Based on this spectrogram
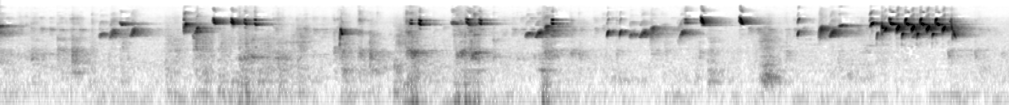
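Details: European goldfinch song with a steady run of chirps, tinkling whistles and twitters, ending in a short buzzy trill.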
